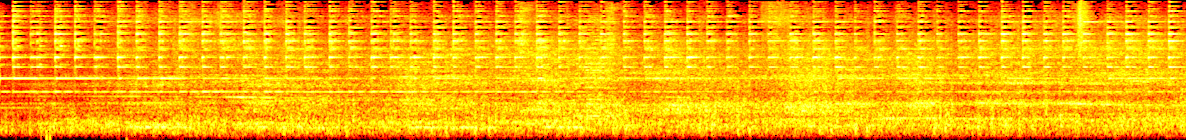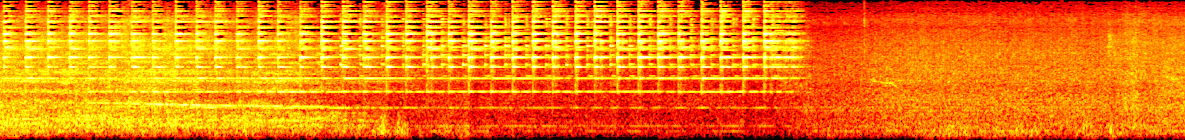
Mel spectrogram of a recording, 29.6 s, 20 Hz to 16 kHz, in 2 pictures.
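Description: Electric suburban train passing through a level crossing with a rumbling rush of wheels on rail, while the crossing's warning bells ring rapidly and steadily. The bells stop abruptly about 25 seconds in, leaving the softer rush of the train moving away.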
